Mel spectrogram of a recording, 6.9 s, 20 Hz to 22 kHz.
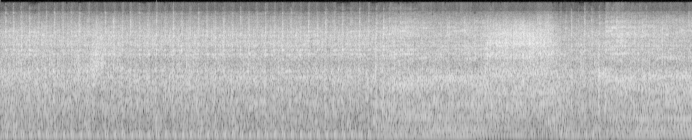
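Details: American Sportsworks Carbide 5150 go kart, GY6 150cc single, first start after replacing starter clutch (one-way bearing); catches and settles into steady, even putter with a brief rev blip, runs cleanly, healthy normal running.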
